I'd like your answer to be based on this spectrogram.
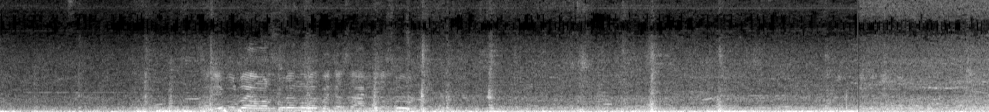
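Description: The Simhadri Express rolls into Nidadavolu Junction with a continuous rumbling clatter of wheels and carriage, heard from on board, while faint voices come and go in the background.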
